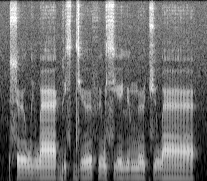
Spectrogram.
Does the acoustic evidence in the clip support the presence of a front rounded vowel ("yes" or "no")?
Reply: yes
